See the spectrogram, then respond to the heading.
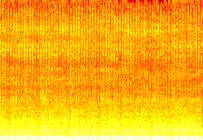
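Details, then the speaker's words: Chipper/shredder small engine after a carb cleaning, run without its air filter: it runs but stumbles in short regular dropouts because the switch contact won't stay on the button; the fix is bending the contact down. "But that may be because I don't have the air filter on it. Nope, it's the button. So I need to bend this piece right here. I need to bend down."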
